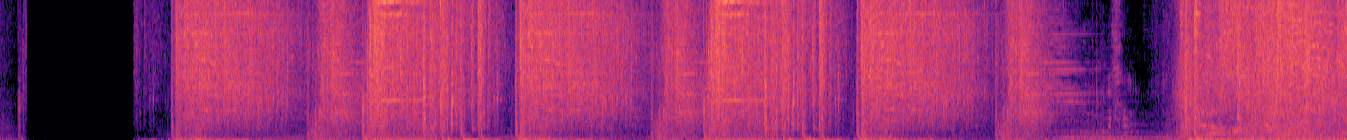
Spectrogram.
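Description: Game sound effects whoosh and crash as magic spells strike.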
